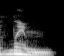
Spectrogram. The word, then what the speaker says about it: limb: here we have the limb the B is silent so we say limb means arm we have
